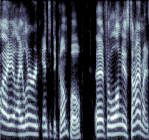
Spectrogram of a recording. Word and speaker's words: Antetokounmpo: Because that's how I learned Antetokounmpo.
